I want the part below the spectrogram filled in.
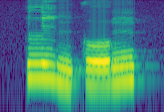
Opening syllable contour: falling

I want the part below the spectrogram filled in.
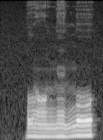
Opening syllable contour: low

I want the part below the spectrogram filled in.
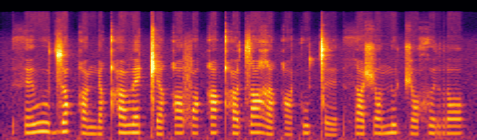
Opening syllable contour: rising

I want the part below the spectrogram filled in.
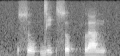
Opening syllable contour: low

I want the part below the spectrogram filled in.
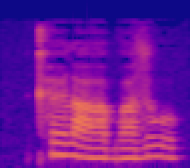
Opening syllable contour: high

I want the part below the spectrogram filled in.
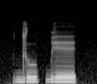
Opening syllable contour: high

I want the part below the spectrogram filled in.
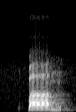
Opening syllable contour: low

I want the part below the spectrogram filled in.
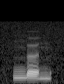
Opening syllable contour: low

